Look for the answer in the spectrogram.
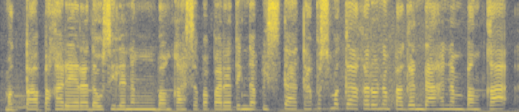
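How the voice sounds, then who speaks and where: A woman acting out Sonia, a young woman who talks a lot and takes charge with a playful edge. Her voice sits a little high, with music running under the dialogue. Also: little pitch movement, fast, fairly bright tone, lightly acted. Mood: scheming. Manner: talkative, bossy, playful. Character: Sonia, chatty bossy young woman friend. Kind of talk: radio drama acting.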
